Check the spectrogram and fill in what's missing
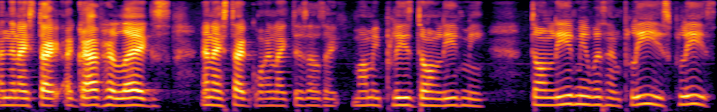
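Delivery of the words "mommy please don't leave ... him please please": put-on crying, tearful pleading voice. Retelling a ceremony memory of begging mom not to leave, imitating crying and pleading. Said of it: "crying to my mom".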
